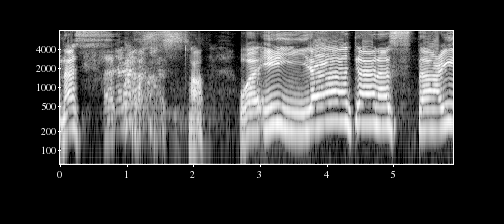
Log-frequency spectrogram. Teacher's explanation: সিনের ভিতরে সাকিন হলে আওয়াজটা আমরা জারি রাখবো, মানে একটা আওয়াজ বাতাস চলবে।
